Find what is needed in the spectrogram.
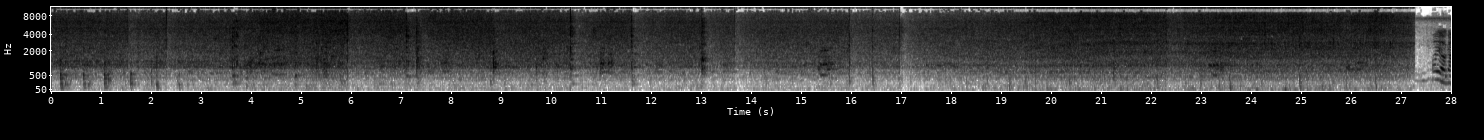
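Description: Chicken pieces frying in an aluminium pot, a steady sizzle, with a metal spoon scraping and clicking against the pot now and then as they are stirred. The sizzle cuts off suddenly near the end.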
